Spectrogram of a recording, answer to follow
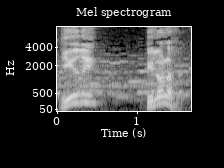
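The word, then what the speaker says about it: Jiří Bělohlávek: Yiri Bilolavec c'est comme ça qu'on prononce en tchèque, le nom du vainqueur.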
